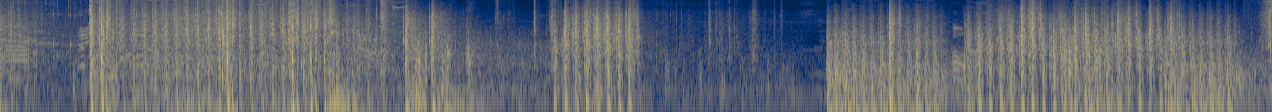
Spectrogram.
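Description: Bursts of automatic gunfire in Call of Duty: Modern Warfare, loud and close, with rapid rattling volleys broken by short pauses and quieter stretches, while players talk faintly underneath.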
